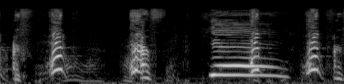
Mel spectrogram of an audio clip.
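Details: Playful dogs barking for fun: short yelping barks, with a long steady high tone held in the middle.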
